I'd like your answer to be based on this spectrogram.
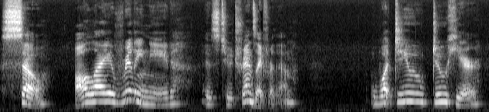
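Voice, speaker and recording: A calm, practical wanderer played by a woman speaks slowly and dryly. The delivery is measured and deadpan, helpful in tone, as in audio drama dialogue. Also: a little high.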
